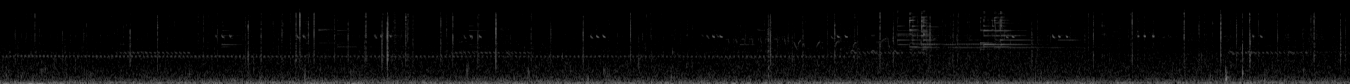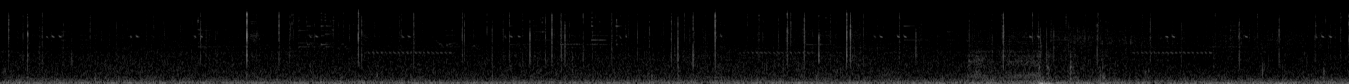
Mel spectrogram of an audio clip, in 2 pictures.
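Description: A small fire crackles softly.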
